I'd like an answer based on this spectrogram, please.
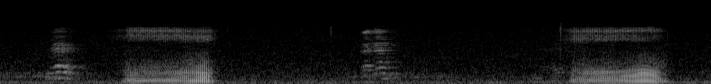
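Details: A Boston Terrier, fast asleep and blowing bubbles, snores loudly, with rattling, buzzy inhales and softer snuffling breaths between them.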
